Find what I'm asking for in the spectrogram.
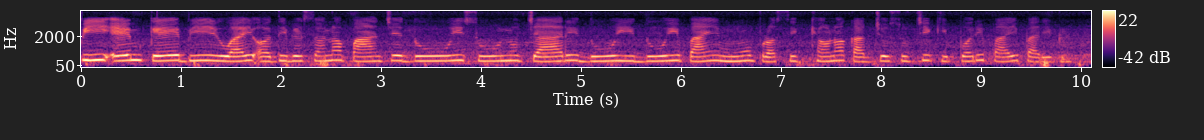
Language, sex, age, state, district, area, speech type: Odia, female, 30-45, Odisha, Sundergarh, urban, read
